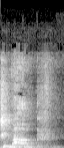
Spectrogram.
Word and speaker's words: chabab: It's pronounced chabab.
